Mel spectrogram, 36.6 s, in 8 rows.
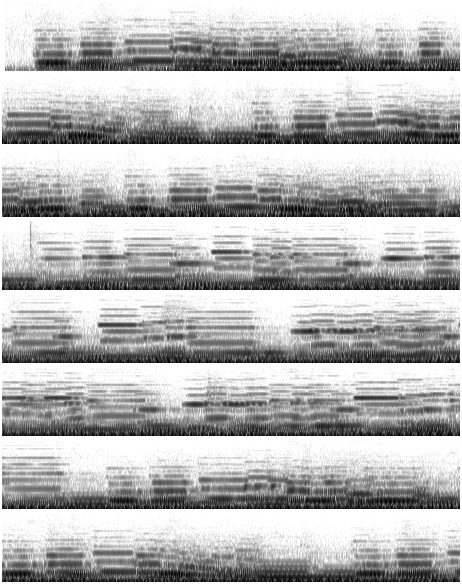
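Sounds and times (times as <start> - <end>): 
gavotte in rondeau form: 0.0 - 36.6.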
